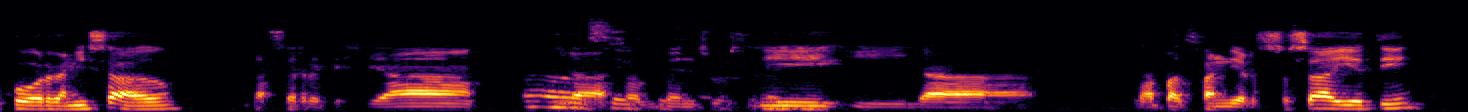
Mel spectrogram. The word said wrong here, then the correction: Pathfinder Society: Lo pronuncié muy feo, muy feo, así que lo voy a pronunciar de vuelta. La Pathfinder Society. Gracias. Sí, ese es el inglés moronense.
